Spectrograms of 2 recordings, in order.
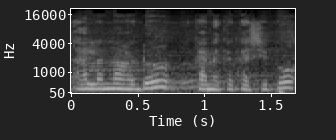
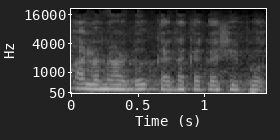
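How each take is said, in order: Both takes have the same delivery.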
